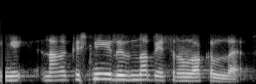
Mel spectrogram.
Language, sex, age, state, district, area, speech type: Tamil, female, 60+, Tamil Nadu, Krishnagiri, rural, conversation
